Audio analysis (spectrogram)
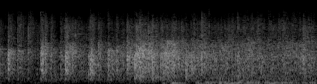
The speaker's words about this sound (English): Round of applause. Come on! Come on! I want to hear you clap. Clap, clap. Let's make it clap, clap.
